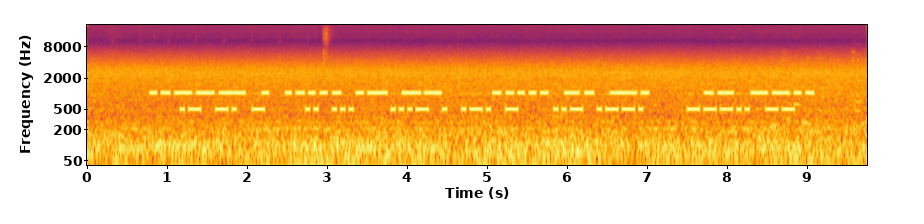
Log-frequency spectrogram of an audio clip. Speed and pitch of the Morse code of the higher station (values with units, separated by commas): 16 wpm, 1040 Hz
